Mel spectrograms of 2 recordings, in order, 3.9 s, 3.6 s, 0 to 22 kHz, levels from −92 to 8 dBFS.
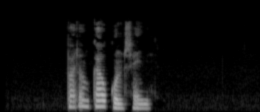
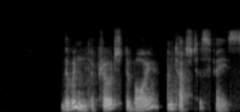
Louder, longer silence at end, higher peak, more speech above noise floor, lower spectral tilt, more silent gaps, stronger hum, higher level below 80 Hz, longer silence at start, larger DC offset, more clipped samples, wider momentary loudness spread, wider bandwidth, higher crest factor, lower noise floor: first, -28 LUFS vs -34 LUFS; first, 1.65 s vs 0 s; first, -8 dBFS vs -16 dBFS; about the same, 50 dB vs 52 dB; about the same, -6.5 dB/octave vs -6 dB/octave; neither; neither; about the same, -78 dBFS vs -76 dBFS; about the same, 1 s vs 0.9 s; neither; neither; about the same, 11 LU vs 11 LU; first, 10.5 kHz vs 7.8 kHz; about the same, 22 dB vs 18 dB; second, -76 dBFS vs -86 dBFS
